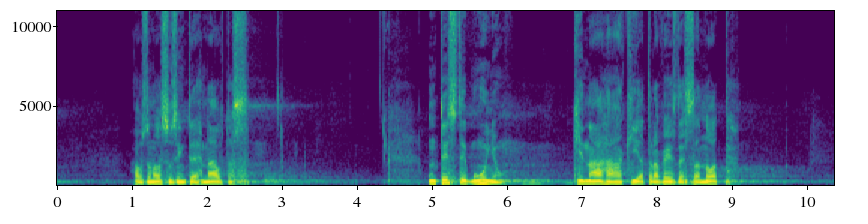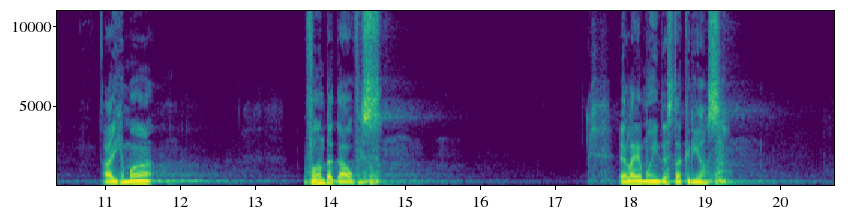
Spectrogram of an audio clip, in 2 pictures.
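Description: A man speaks with emphasis into a microphone, in bursts with pauses, his voice ringing in a reverberant room.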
